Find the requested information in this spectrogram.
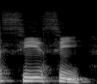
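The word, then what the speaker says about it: tsetse: और इसका जो वाहक है इसका जो वाहक है ये है सीसी यानी यहां पर सीसी मक्खी सीसी मक्खी है ना तो ये यहां पर याद रखना बेटे टी साइलेंट है सीसी मक्खी जिसका जूलॉजिकल नेम है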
